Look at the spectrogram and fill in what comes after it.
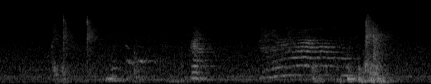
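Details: Maine Coon meowing at home, where ten-year-old Triton lives with young Alexander; a drawn-out, arching meow near the end follows a few shorter faint calls, with soft knocks and clicks in between.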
